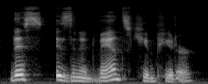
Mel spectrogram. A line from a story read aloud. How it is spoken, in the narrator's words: Nero said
